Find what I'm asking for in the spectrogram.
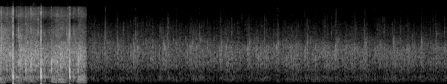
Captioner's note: applause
